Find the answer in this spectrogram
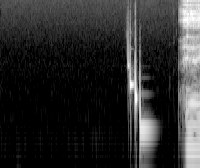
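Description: Dead silence on the phone line, then a single short blip falling in pitch about a second and a quarter in. A man's voice starts near the end.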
